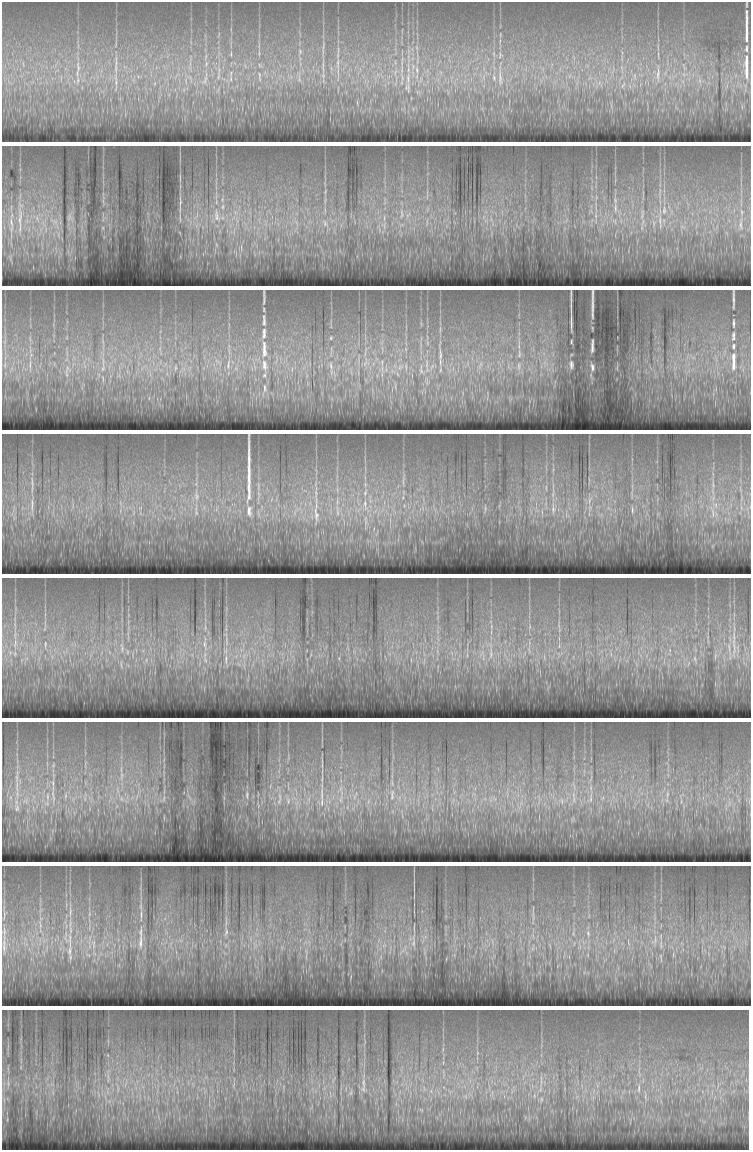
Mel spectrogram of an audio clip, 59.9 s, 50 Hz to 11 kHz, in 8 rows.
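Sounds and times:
car driving interior rumble: 0:00.0 - 0:59.9.

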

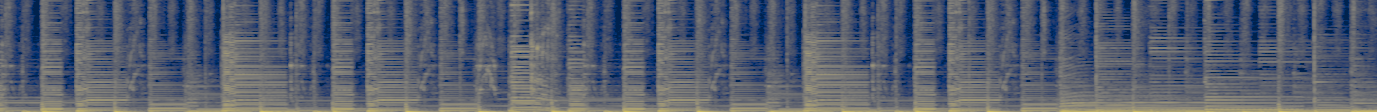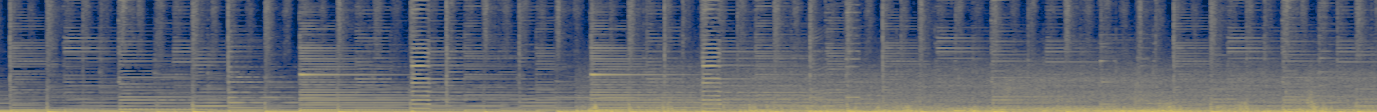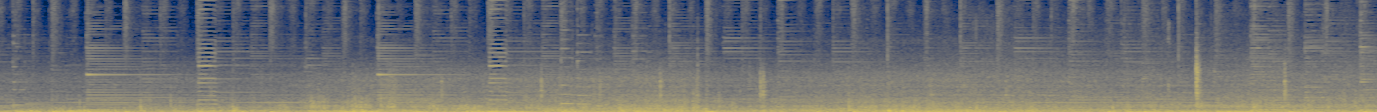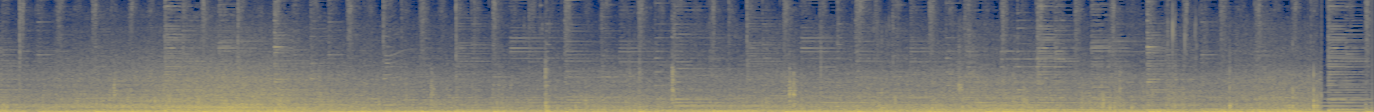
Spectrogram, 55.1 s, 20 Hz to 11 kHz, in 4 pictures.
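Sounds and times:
background music: 0:00.0 - 0:55.0
engine rumble: 0:07.0 - 0:55.0
wind on microphone: 0:19.4 - 0:54.6.

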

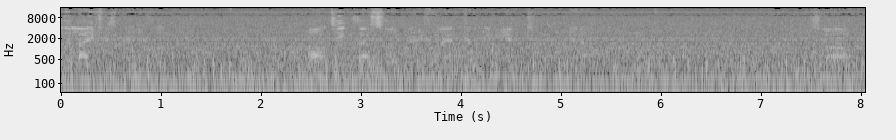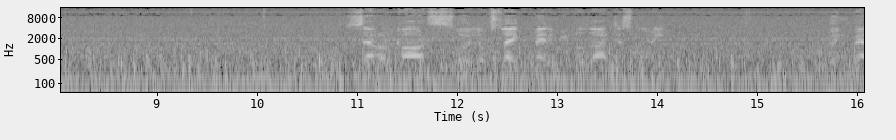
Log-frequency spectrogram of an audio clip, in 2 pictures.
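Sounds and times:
car road and wind noise: 0:00.0 - 0:16.0.

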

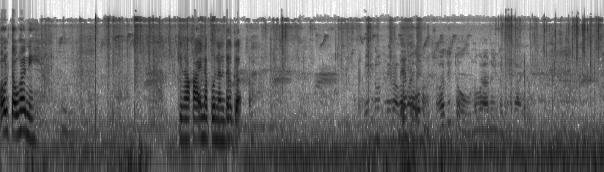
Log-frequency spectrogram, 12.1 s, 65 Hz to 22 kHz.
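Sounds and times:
low rumble: 0:00.0 - 0:12.0.

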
